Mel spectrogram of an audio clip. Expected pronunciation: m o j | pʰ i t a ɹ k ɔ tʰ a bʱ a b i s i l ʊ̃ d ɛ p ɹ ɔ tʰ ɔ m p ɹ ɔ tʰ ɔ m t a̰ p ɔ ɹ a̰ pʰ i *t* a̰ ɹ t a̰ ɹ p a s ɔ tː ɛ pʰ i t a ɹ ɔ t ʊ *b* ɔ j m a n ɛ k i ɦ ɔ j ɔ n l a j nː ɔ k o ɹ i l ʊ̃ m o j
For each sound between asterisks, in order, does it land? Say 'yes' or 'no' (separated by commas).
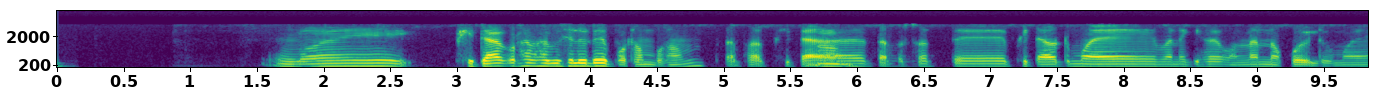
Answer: yes, no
